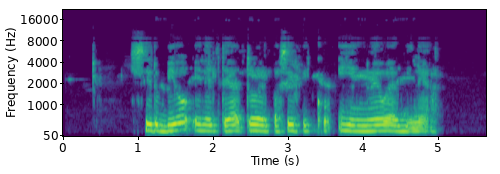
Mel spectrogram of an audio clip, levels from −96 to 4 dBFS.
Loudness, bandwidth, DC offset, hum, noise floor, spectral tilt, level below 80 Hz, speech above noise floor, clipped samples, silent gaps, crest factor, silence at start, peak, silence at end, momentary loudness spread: -14 LUFS; 7.8 kHz; under 0.1%; none; -75 dBFS; -6 dB/octave; -62 dBFS; 62 dB; under 0.1%; none; 14 dB; 0.4 s; -2 dBFS; 0.65 s; 11 LU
